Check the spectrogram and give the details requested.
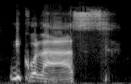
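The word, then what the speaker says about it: Nikolas: oron Nicholas Luther why are both his names pronounced weird it's AAS n i k o l a s Nicholas well you know vrea got to name him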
